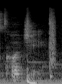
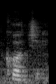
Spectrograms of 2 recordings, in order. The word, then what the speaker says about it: coche: But the word for car is coche.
